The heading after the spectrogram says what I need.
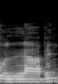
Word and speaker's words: Laban: Oh, Laban, thank you. Laban's See? a rhyme with carbon.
